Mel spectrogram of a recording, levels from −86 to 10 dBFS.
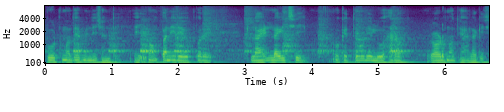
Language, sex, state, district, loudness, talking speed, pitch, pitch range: Odia, male, Odisha, Khordha, -17 LUFS, 125 wpm, 105 Hz, 100-110 Hz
